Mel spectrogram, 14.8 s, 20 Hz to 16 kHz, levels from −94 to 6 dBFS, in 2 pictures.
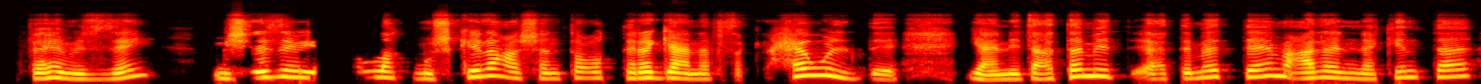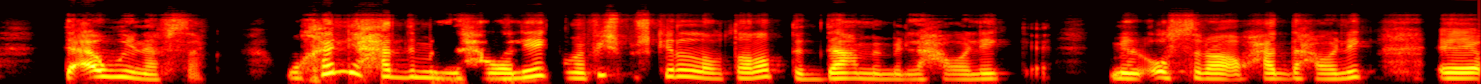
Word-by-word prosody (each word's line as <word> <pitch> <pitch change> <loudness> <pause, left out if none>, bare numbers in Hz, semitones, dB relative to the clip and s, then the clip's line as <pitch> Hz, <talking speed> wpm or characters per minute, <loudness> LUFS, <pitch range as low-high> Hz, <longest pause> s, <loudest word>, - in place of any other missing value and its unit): فاهم 200 0 +1
إزاي؟ 200 - -3 0.3
مش 195 +2 0
لازِم 245 +3 +4
يحصل 230 +1 -3
لك 230 -3 -11
مشكلة 250 +9 +1
عشان 205 -6 -2
تقعد 220 +1 -5
تراجع 215 -1 +3
نفسَك. 185 0 -6
حاول 295 -2 +2
ت 185 -4 -7 0.4
يعني 180 -2 +1
تعتمد 260 +10 +1 0.2
اعتماد 200 +7 -3
تام 260 +2 0
على 225 0 +2
إنَّك 195 -1 -4
أنتَ 250 +3 -2 0.4
تقوِّي 255 -1 +7
نفسَك. 175 -4 -5 0.4
وخلِّي 410 +3 +4
حد 265 -8 +4
من 235 - -3
اللي 200 -2 -4
حوالِيك، 205 +10 +3
مفيش 210 +10 -2
مشكلة 270 -2 -1
لو 210 -3 0
طلَبت 215 +4 0
الدعم 200 +3 +2
من 185 -2 -6
اللي 175 +1 -7
حوالِيك، 185 +2 -4 0.5
من 400 - +4
الأسرة 230 - +1
أو - - -1
حد 195 0 -1
حواليك. 200 +5 -3 0.3
آآ، 205 0 +6
215 Hz, 165 wpm, -23 LUFS, 190-255 Hz, 0.5 s, تقوِّي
